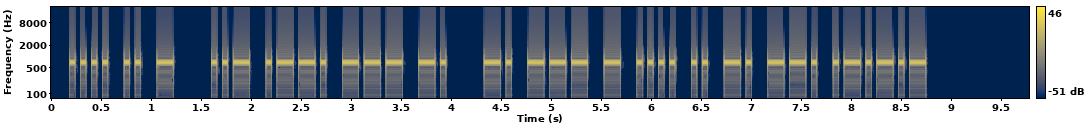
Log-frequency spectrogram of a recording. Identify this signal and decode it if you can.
Morse code, heard as a keyed tone, about 22 wpm, 700 Hz. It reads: HIT UPON NOTHING.
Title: Sentences from Top 1200 Words 22wpm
